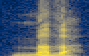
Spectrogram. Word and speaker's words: mother: Stresses on the first syllable, so that again, this here is a short U. This here is a short U in effect because it's stressed. Look at this one here, butter, yeah. Again, we've got that short U followed by a schwa sound.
